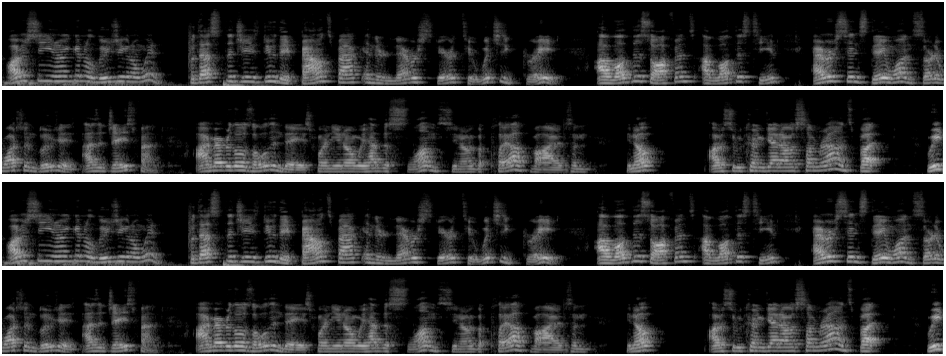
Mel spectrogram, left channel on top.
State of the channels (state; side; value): identical; both; correlation 1.00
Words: Obviously, you know, you're going to lose, you're going to win. But that's what the Jays do. They bounce back and they're never scared to, which is great. I love this offense. I love this team. Ever since day one, started watching the Blue Jays as a Jays fan. I remember those olden days when, you know, we had the slumps, you know, the playoff vibes. And, you know, obviously we couldn't get out of some rounds. But we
